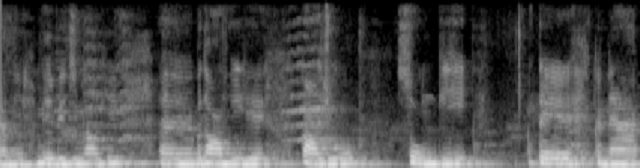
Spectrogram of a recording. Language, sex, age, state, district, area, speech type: Dogri, female, 30-45, Jammu and Kashmir, Samba, rural, spontaneous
